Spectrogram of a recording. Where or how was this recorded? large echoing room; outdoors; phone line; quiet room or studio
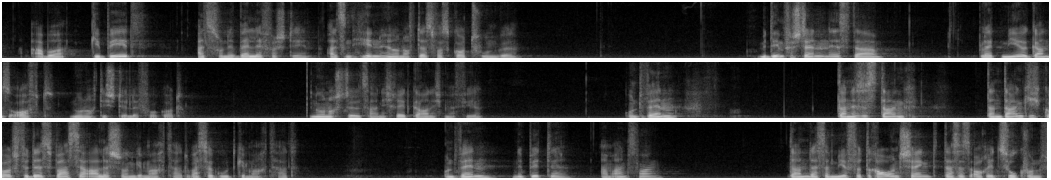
large echoing room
